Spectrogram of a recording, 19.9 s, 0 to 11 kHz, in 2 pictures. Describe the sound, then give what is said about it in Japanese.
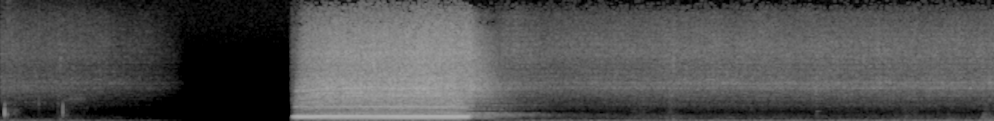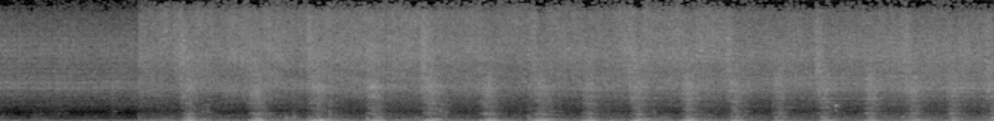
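A steam locomotive, said to reach 300 km/h at full power, pulls away: a brief silence, then a loud, sustained whistle blast, a long steady hiss of steam, and finally a rhythmic chuffing that builds in strength as the engine gets moving. “本気になれば300キロは出るからな。”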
